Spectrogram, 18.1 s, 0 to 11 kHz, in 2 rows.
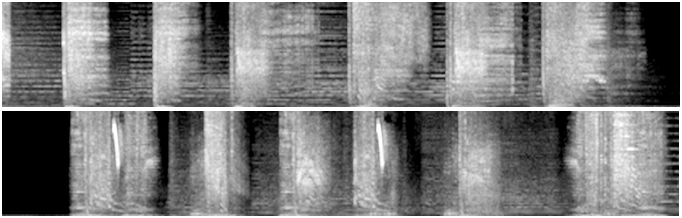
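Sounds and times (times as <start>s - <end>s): lightsaber clashing hits: 0.8s - 1.4s, 2.0s - 8.4s.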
